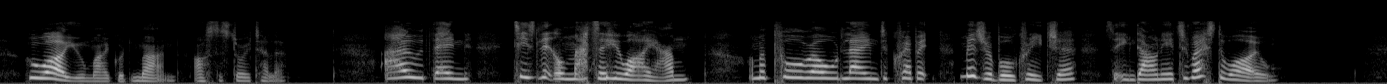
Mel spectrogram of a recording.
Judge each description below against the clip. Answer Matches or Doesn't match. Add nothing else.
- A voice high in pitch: Matches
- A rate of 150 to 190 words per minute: Doesn't match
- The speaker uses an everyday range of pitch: Doesn't match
